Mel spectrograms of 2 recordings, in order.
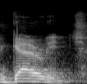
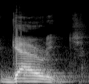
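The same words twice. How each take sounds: First: The second vowel is a short 'ih'. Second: The second vowel is a short 'ih'.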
